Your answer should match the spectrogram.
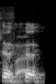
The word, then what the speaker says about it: pho: It's pronounced pho.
